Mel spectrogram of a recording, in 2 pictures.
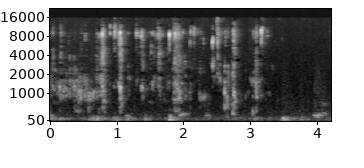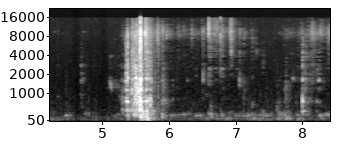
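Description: Raccoons faintly crunching and chewing dry biscuits and kibble, with many small crackly bites over the first few seconds. A brief louder noise comes a little past halfway through as the animals move on the wooden table.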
